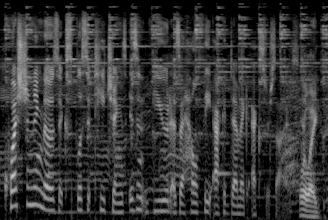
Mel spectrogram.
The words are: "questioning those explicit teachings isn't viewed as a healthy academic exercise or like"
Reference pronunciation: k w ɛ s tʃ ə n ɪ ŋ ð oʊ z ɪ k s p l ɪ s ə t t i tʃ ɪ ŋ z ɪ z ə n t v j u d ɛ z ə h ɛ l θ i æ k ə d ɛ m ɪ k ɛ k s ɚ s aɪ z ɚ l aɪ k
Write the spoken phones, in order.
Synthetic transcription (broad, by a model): k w ɛ s tʃ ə n ɪ ŋ ð oʊ z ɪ k s p l ɪ s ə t t i tʃ ɪ ŋ z ɪ z ə n t v j u d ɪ z ə h ɛ l θ i æ k ə d ɛ m ɪ k ɛ k s ɚ s aɪ z ɚ l aɪ k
